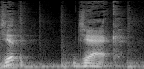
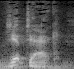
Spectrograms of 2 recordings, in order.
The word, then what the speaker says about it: Gypjaq: The gentleman by the name of Jip Jack, and it's pronounced, or I'm sorry, it's spelled G-Y-P-J-A-Q, Jip Jack, Fuller.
